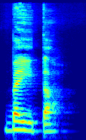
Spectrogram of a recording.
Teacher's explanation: In certain Arab regions, it's pronounced as Bayt-ha, but in Lebanon, it's pronounced as Bayta, as if the Ha-sound is omitted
